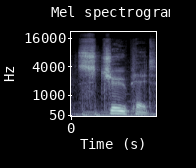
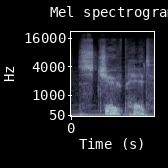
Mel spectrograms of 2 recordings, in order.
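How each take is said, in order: First: The t is said like 'ch', as chew. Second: The same.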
